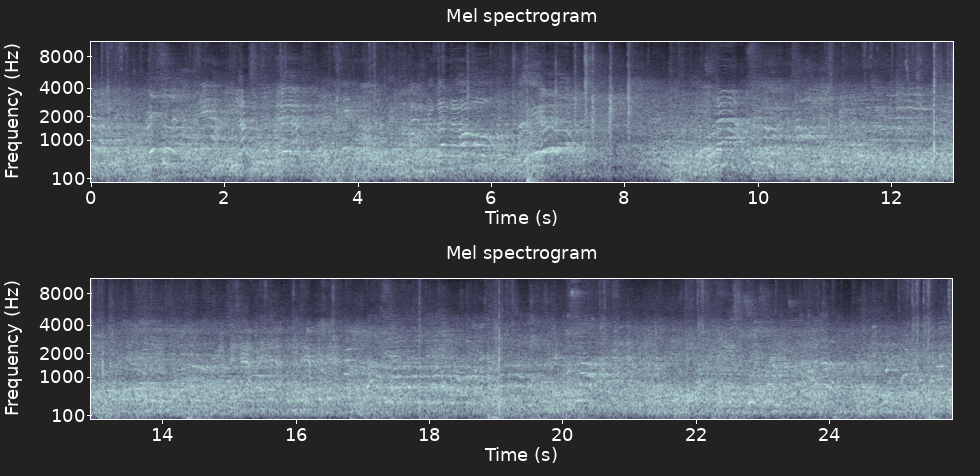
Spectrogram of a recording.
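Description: Boxing gloves thud against each other and against bodies.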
